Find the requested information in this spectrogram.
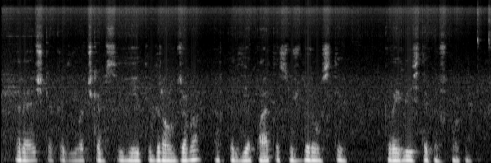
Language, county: Lithuanian, Klaipėda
